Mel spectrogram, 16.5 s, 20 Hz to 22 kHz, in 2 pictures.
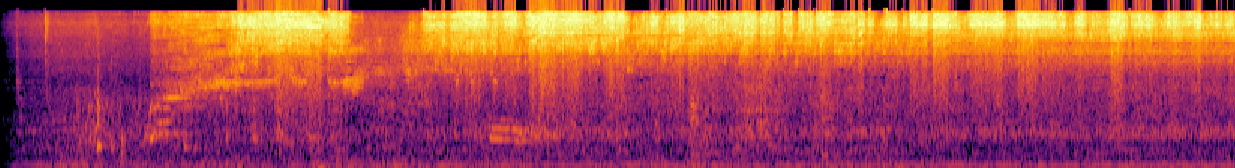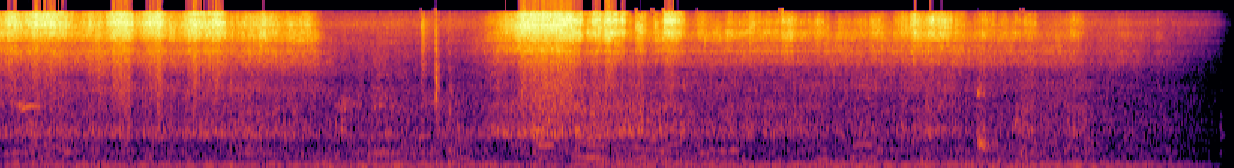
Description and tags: Coho - Milk Steamer
This is a recording of the milk steamer/frother at the Coho at Stanford. I recorded this with a Roland Edirol.
aip09, cafe, coffee, froth, frother, latte, liquid, milk-steamer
